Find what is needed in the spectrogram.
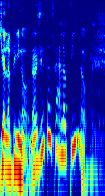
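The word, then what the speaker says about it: jalapeño: No, she does jalapeno. Say it like it's supposed to be said. Like She's saying it wrong too? Because she ain't saying the yo at the end.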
